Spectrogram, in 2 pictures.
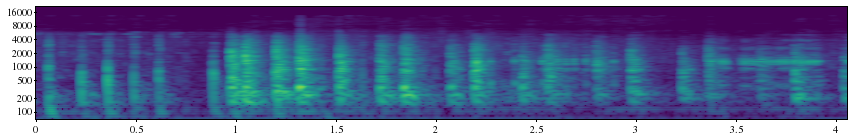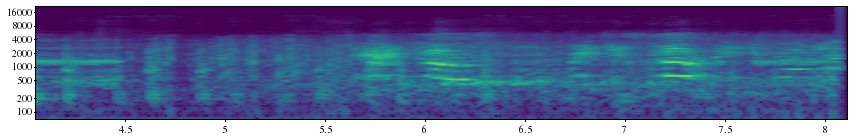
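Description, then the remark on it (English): The hooves of a horse named Silver, carrying one man, clatter across a wooden bridge in a fast run of loud, hollow knocks that thin out after a few seconds, giving way to a creaking, rumbling wash as the bridge falls down. “I hope the weight of one man and horse is enough to do it.”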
